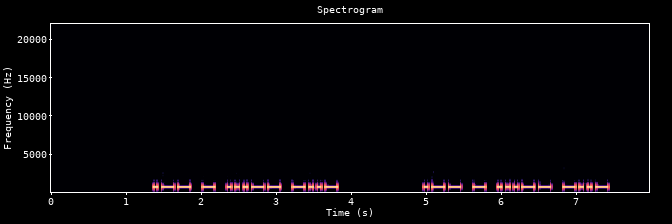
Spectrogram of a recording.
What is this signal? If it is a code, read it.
Morse code, heard as a keyed tone, about 22 wpm, 700 Hz. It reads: WT3X WT3X
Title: USA Call Signs - 4 Characters - Repeated 2x - 22wpm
